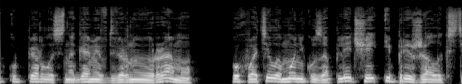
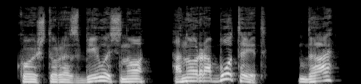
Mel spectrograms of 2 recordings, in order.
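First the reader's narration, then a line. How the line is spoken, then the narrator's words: Frightened squeak. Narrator (Russian): Испуганно пискнула Моника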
